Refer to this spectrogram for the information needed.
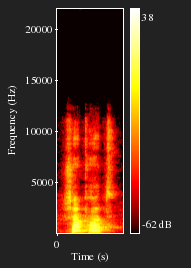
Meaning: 1. Saturday 2. week
- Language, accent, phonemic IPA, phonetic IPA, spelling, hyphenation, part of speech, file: Armenian, Eastern Armenian, /ʃɑˈpʰɑtʰ/, [ʃɑpʰɑ́tʰ], շաբաթ, շա‧բաթ, noun, Hy-EA-շաբաթ.ogg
